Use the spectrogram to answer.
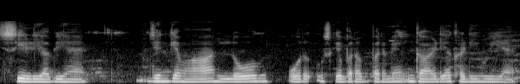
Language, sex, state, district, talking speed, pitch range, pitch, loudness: Hindi, male, Uttar Pradesh, Shamli, 160 wpm, 125-140 Hz, 130 Hz, -16 LUFS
